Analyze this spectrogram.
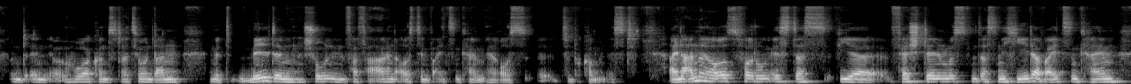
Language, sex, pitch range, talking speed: German, male, 120-135 Hz, 145 wpm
